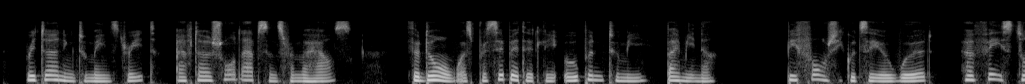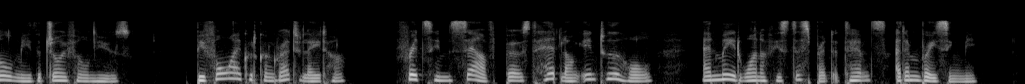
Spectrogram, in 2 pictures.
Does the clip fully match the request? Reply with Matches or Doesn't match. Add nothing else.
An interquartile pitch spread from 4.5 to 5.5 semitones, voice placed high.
Doesn't match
